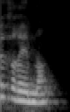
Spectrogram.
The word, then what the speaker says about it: vraiment: On ne prononce pas le T de vraiment.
